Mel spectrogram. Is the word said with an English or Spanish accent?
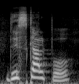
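Spanish. It is said with a Spanish accent.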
